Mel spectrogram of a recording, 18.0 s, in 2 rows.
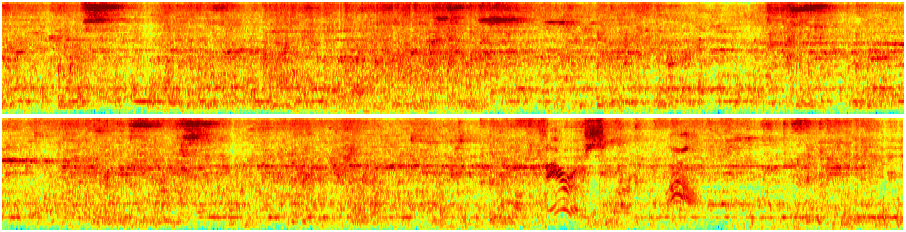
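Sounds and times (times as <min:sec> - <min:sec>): freight train wheels rumbling: 0:00.0 - 0:18.0
high-pitched wheel squeals: 0:04.3 - 0:05.8.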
